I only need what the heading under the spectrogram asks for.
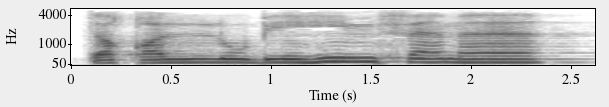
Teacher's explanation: الميم الساكنة وبعدها حرف الفاء تكون أشد إظهارا لاقتراب مخرج الفاء من مخرج الميم تظهر الميم من غير غنة أو تشديد تقلبهم فما حكم الإخفاء · Term: الإظهار الشفوي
